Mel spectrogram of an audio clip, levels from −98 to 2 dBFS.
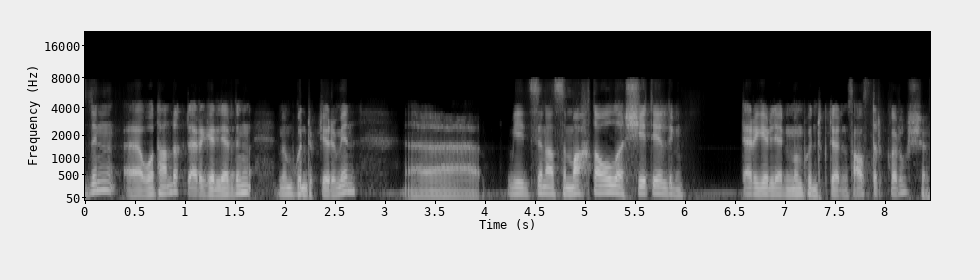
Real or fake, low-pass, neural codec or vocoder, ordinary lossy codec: fake; none; codec, 16 kHz, 1 kbps, X-Codec, HuBERT features, trained on LibriSpeech; none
